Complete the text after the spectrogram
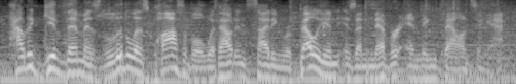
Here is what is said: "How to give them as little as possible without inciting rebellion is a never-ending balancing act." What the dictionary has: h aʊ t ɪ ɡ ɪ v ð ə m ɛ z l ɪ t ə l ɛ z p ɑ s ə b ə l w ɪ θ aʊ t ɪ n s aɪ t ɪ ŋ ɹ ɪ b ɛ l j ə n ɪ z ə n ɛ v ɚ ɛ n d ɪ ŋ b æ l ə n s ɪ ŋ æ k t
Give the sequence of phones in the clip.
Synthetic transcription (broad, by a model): h aʊ t ɪ ɡ ɪ v ð ə m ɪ z l ɪ t l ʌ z p ɑ s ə b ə l w ɪ θ aʊ t ɪ n s aɪ t ɪ ŋ ɹ ɪ b ɛ l j ə n ɪ z ə n ɛ v ɚ ɛ n d ɪ ŋ b æ l ə n s ɪ ŋ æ k t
